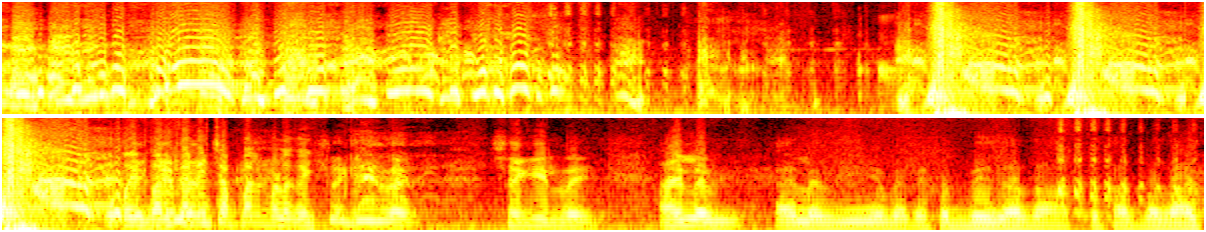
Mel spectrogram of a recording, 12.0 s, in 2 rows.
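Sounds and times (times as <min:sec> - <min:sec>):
sharp slaps: 0:04.5 - 0:06.6.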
